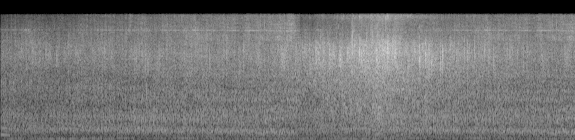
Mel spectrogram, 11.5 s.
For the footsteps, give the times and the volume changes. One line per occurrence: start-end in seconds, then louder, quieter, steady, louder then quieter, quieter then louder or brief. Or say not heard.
not heard.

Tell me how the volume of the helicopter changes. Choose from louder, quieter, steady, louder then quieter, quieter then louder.
steady.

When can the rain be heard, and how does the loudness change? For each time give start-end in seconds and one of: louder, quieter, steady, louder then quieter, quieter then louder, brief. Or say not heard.
0.0-11.4 louder then quieter.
